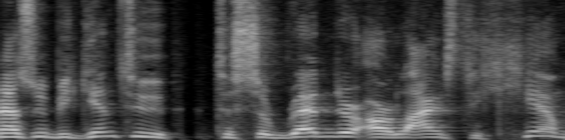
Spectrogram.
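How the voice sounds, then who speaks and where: A man speaks in a raised, projected voice. He moves at a fairly quick pace with ordinary pitch variation. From Hawaii. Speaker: pastor. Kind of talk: sermon.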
